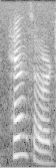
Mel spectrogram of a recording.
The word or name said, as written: hansard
